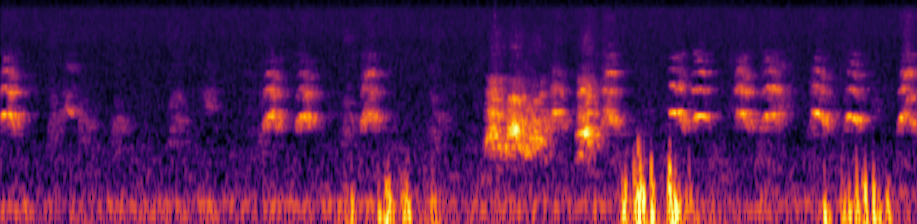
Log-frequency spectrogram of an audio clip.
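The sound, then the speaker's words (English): Several dogs bark repeatedly in a steady, overlapping run of yaps and barks, moderately loud, with a few low thumps underneath and no talking. “There are always dogs barking.”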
